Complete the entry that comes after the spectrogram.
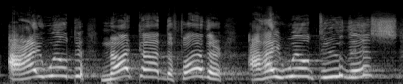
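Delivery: high, driving preacher's voice, pressing each phrase home; full-force preaching. Acted. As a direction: preach it hard to the congregation.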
